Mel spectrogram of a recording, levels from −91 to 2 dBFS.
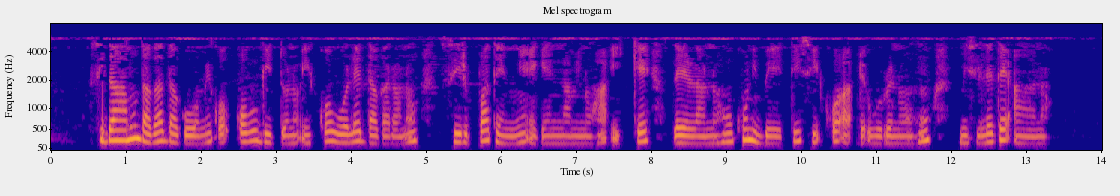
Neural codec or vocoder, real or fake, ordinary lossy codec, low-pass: none; real; MP3, 24 kbps; 7.2 kHz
